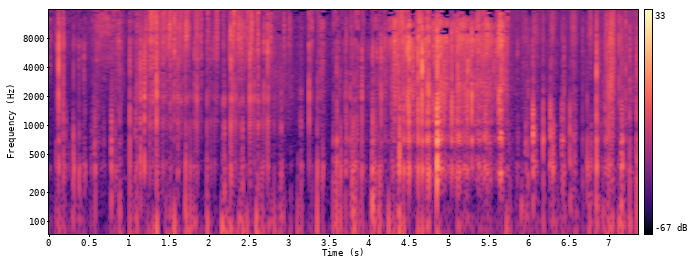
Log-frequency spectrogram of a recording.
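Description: A solid, hand-held paperback book with a glossy cover is tapped quickly with the fingernails and its cover gripped. The result is a dense, fast stream of short, dry taps mixed with crinkly scratching and gripping sounds, weighted toward a low, papery thud with a sharper click partway through.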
